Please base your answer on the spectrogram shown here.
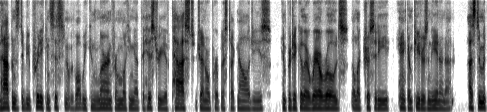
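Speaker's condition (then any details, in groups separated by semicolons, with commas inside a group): No condition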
